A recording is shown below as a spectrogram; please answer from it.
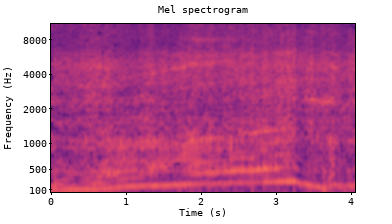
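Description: Suzuki GSX-S 1000's inline-four engine pulling under acceleration, its pitch rising steadily for about three seconds, then dropping sharply near the end. Wind noise on the microphone runs underneath.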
